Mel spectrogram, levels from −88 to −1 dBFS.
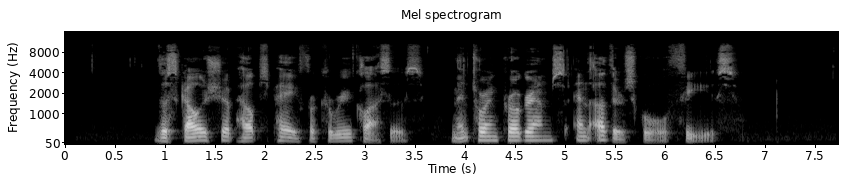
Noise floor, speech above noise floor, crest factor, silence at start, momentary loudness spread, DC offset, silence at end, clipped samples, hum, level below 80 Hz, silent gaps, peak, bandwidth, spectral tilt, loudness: -77 dBFS; 50 dB; 22 dB; 0.9 s; 14 LU; under 0.1%; 1.05 s; under 0.1%; none; -68 dBFS; none; -6 dBFS; 11 kHz; -4.5 dB/octave; -28 LUFS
